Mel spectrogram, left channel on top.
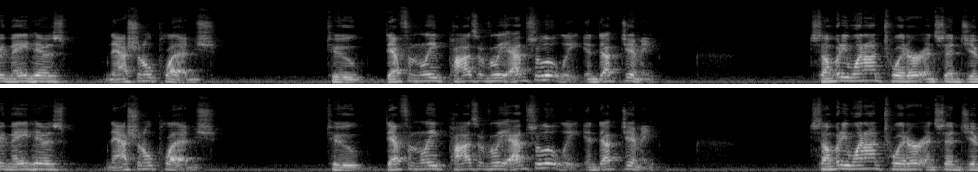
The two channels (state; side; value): normal; both; correlation 0.46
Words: made his national pledge to definitely, positively, absolutely induct Jimmy, somebody went on Twitter and said,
